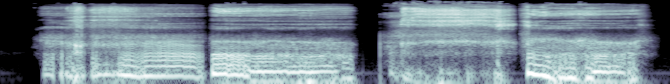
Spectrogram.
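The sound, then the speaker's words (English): Loud snoring from the big bad wolf of Little Red Riding Hood, likely voiced by a person, asleep in bed in the grandmother's house after a big meal: four long, rumbling, growly snores with brief pauses between them, and no speech. “A hunter heard the snores and thought it was a bit strange.”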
